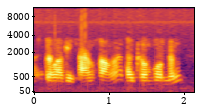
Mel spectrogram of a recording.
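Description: Speech only: a voice talking without pause on a Khmer-language radio news broadcast, with the thin sound of radio audio.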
